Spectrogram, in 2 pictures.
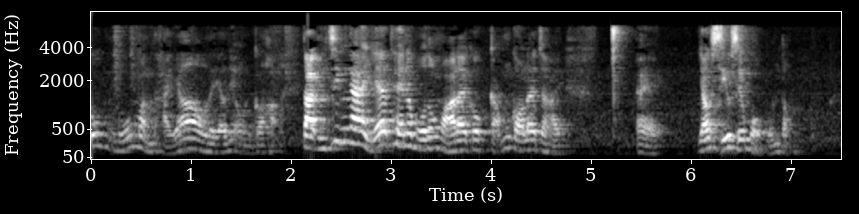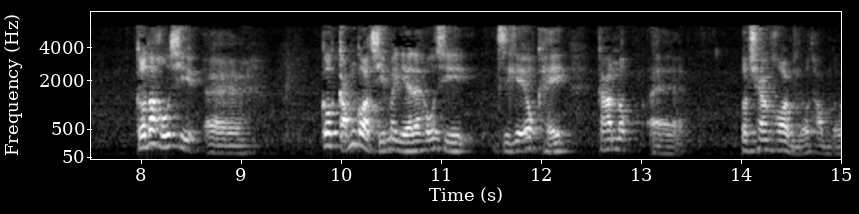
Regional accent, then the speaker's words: Guangzhou, Guangdong, China; 我哋廣州人

